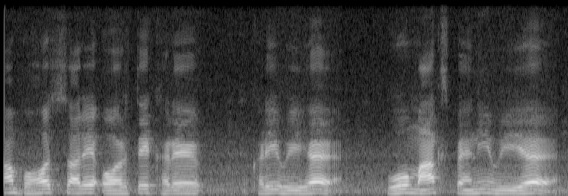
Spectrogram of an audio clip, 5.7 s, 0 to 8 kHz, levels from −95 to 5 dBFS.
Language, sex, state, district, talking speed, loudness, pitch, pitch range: Hindi, male, Arunachal Pradesh, Lower Dibang Valley, 135 wpm, -17 LUFS, 140 Hz, 135-155 Hz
